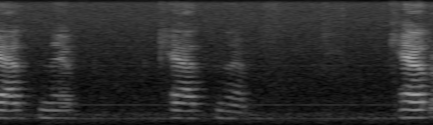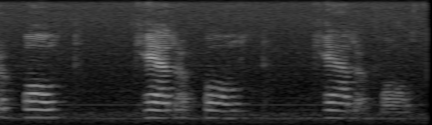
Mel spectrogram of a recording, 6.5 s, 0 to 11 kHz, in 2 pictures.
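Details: 80-year-old woman, 3.5 years into progressive difficulty getting words out, with language and writing largely preserved and PET showing focal premotor/supplementary motor hypometabolism, repeating multisyllabic words with slow, distorted, segmented speech; primary progressive apraxia of speech.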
